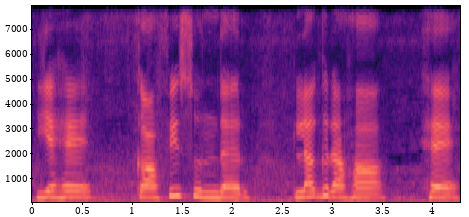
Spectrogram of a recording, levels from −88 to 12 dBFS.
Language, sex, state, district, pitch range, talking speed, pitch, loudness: Hindi, female, Haryana, Rohtak, 225-245 Hz, 85 wpm, 230 Hz, -15 LUFS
